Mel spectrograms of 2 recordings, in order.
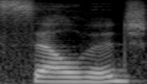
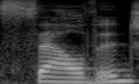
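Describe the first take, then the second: First: The first syllable sounds like 'sel'. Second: The first syllable sounds like 'sal'. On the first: The speaker calls it right. "I think it's selvage" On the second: The speaker calls it wrong. "not salvage"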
